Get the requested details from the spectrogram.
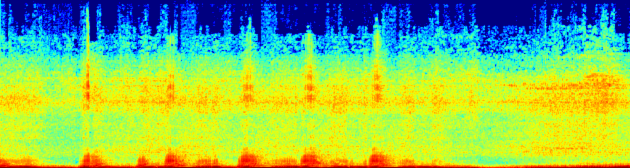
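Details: Honda Civic after an aftermarket muffler was welded in to replace the stock one, started on the ground: a loud, deep, raspy exhaust barks through quick revs and returns to a rumbling idle.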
